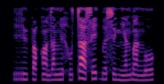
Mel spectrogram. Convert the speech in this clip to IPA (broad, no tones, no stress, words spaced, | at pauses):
rypø qʷãdaŋɪhu ta seɡ͡bø synʲãɡ͡bã ŋo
